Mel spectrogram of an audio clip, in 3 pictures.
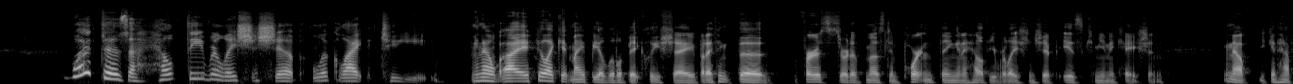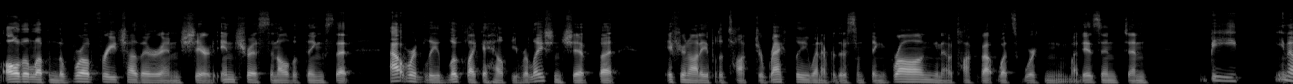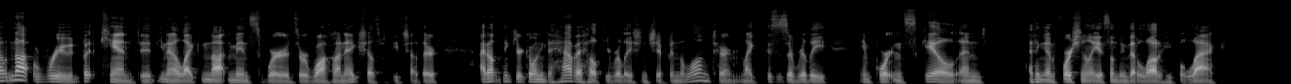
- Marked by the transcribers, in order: none
- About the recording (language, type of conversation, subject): English, unstructured, What does a healthy relationship look like to you?
- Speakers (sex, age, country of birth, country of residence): female, 55-59, United States, United States; male, 30-34, United States, United States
